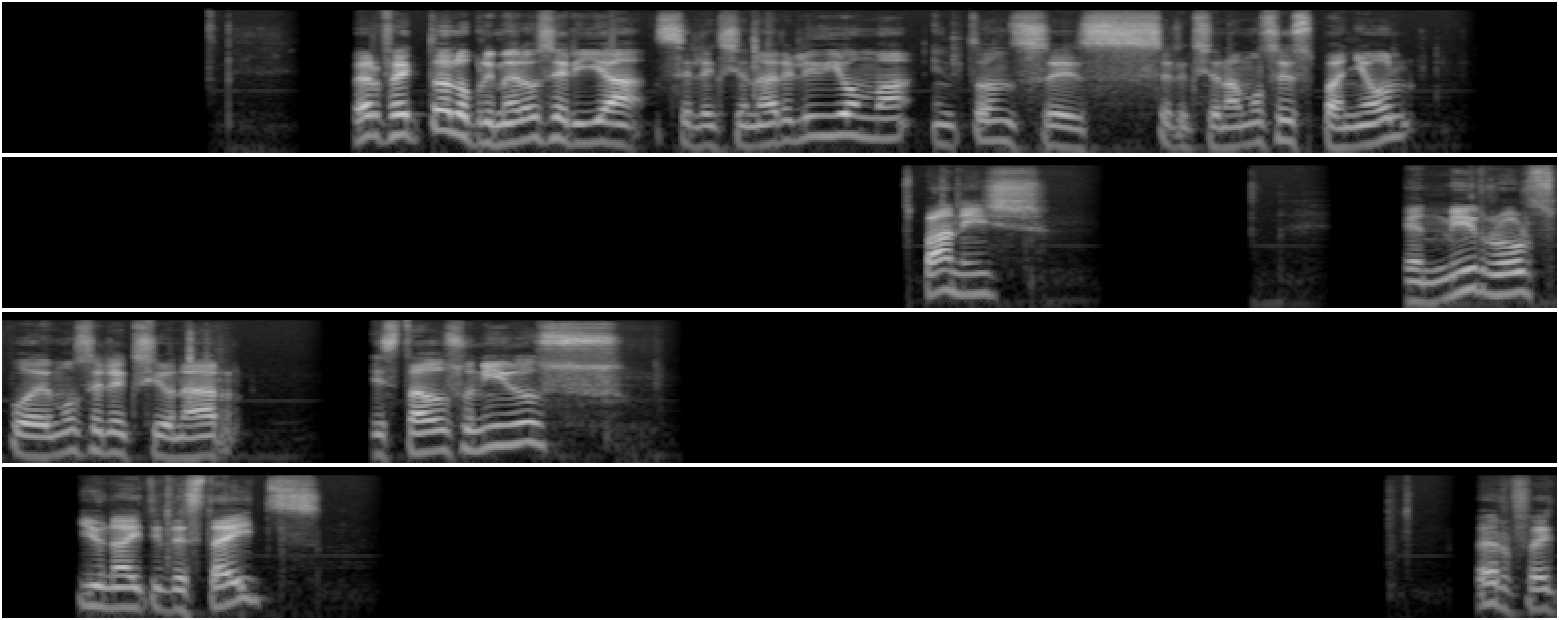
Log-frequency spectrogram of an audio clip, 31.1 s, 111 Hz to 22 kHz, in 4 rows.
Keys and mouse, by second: 3.8 Return, 4.8 Down, 5.0 Down, 5.2 Down, 5.3 Down, 5.5 Down, 5.8 Down, 6.0 Down, 7.0 Down, 7.2 Down, 7.4 Down, 8.4 Up, 8.6 Up, 8.8 Up, 9.0 Down, 9.2 Down, 9.4 Down, 9.6 Down, 10.0 Down, 10.2 Down, 10.6 Down, 11.0 Down, 11.6 Up, 12.5 Return, 14.7 Return, 16.5 Return, 18.3 Up, 18.8 Up, 19.4 Up, 20.2 Up, 21.6 Down, 21.8 Down, 21.9 Down, 22.8 Up, 24.2 Return, 28.2 Down, 28.4 Down, 30.2 Return.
